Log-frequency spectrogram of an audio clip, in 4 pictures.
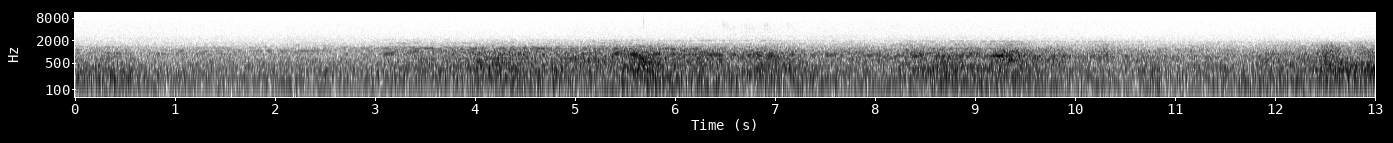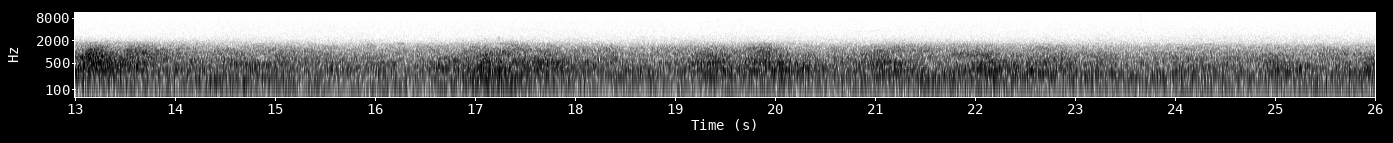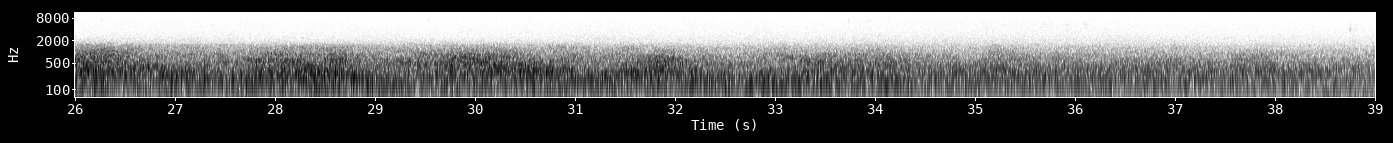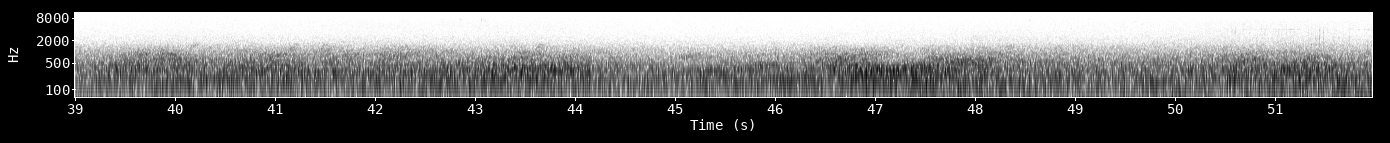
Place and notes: Gavà Mar
Airplanes rising over the sea waves on a nice windy day
Gavà, Spain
